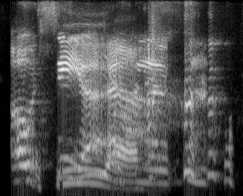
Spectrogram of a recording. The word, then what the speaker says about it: OSSIA: group guest is ocea how do you guys pronounce it oh see ya okay because i want to i say ossia am i wrong are we certainly wrong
